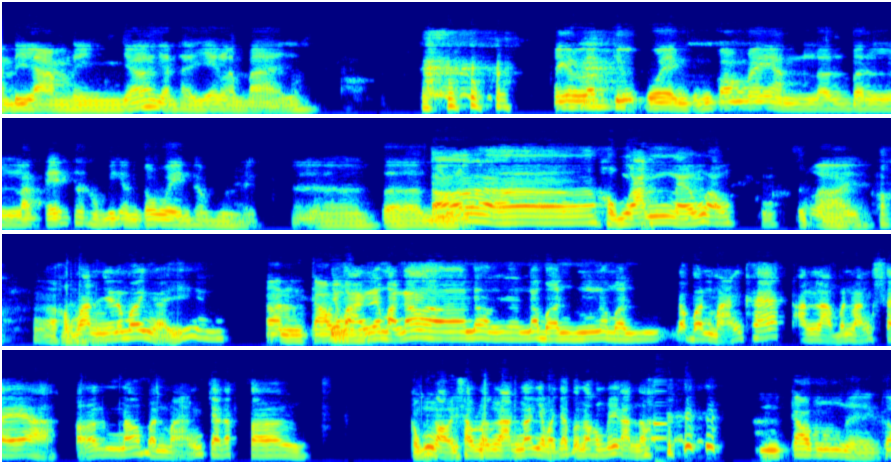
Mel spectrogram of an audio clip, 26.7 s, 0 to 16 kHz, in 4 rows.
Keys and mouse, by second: 8.6 click, 13.2 click, 16.8 click, 19.3 click.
